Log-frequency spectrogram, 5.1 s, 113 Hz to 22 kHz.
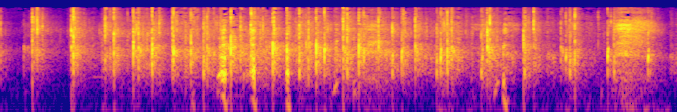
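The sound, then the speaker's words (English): An audience at a C3 church service claps together in a dense, steady burst of applause lasting several seconds, with many overlapping hand claps forming a lively, uneven patter that tapers off at the end. “Some of you like, crap, some people clap and I got to clap.”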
